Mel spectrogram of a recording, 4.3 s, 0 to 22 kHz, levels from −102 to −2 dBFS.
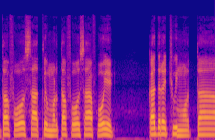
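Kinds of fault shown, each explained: Damaged data in a compressed stream: two brief disruptions break into the speech, at 0.88 s and from 3.53 to 3.55 s, each about 20 ms long. Corrupted bytes in the encoded stream made the decoder misread those frames and lose sync until it found the next valid frame header.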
